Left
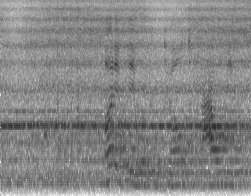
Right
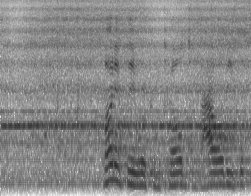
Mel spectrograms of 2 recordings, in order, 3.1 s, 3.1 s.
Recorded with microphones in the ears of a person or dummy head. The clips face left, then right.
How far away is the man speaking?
About 0.7 m.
